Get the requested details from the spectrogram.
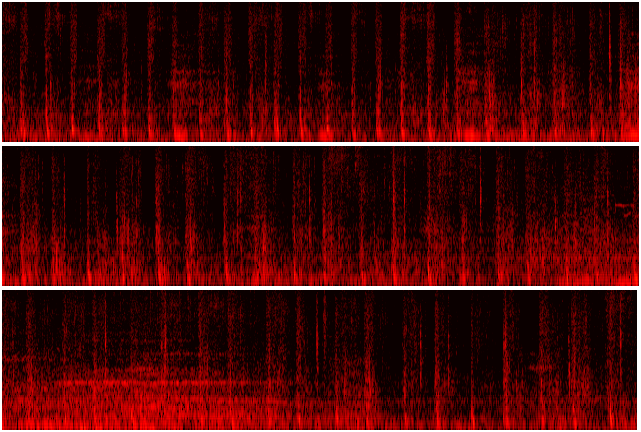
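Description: Wind blows across open ground.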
